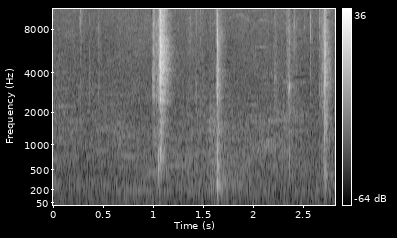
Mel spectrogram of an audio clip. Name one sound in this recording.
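Plastic lids snap onto cups.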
